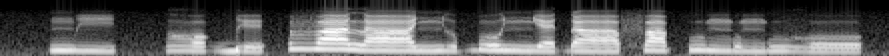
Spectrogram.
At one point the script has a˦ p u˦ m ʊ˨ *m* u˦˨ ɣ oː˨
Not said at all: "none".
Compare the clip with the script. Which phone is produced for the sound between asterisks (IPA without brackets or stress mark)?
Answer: m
